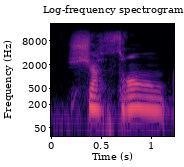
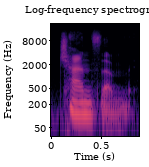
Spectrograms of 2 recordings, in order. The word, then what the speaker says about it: Chatham: Yeah, maybe I'm saying Chatham wrong. Maybe it's like French. I mean, I don't know. The state, the province of Ontario is in French. Chasson. I don't know, man. So it's spelled Chatham. So I think it's just Chatham if you pronounce it in anglicized. If it's anglicized.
